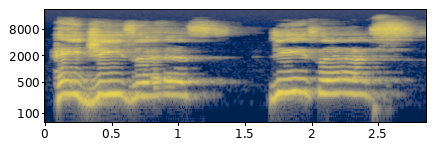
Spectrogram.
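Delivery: calling out high and stretched; mock yell across a distance to Jesus; slow, high call for help; imitated shouting. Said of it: "Siguro sumigaw sila".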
